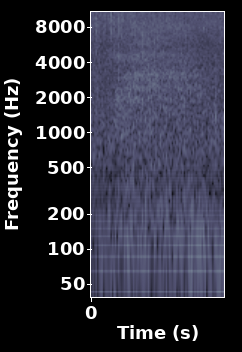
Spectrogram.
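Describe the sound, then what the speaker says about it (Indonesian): Steady rain falls during a rainy-season evening, a dense even hiss across the whole clip with a soft low patter, constant and fairly close, with no voices. "Apalagi pas musim hujan kayak gini"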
